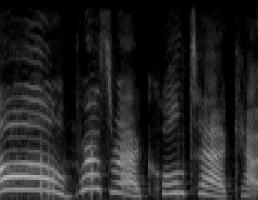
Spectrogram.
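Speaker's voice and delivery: shrill, very high, very loud calling out. A player's character calls out to two figures heading down to the cargo deck: very loud call. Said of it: "I um very loudly go".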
